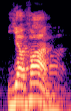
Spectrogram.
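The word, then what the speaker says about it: יון: of a word and it would be pronounced yavan and yavan means greece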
